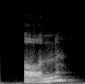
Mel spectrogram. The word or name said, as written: on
